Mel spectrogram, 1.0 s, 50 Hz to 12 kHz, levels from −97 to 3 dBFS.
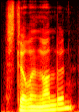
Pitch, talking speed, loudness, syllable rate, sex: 130 Hz, 180 wpm, -14 LUFS, 4.7 syllables/s, male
